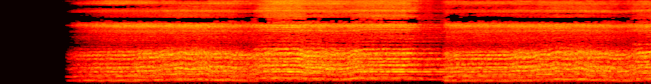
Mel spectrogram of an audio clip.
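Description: Melodic vocal chant with held, sliding notes. It starts about a second in and has a short break just past the middle.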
